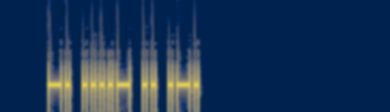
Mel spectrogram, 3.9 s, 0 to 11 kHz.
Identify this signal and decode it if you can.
Morse code, heard as a keyed tone, about 28 wpm, 700 Hz. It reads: N4IR
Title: Call Signs Repeated 3x - 28wpm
